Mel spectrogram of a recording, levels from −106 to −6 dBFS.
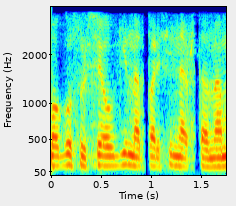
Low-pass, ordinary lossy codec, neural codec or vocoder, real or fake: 3.6 kHz; AAC, 16 kbps; none; real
